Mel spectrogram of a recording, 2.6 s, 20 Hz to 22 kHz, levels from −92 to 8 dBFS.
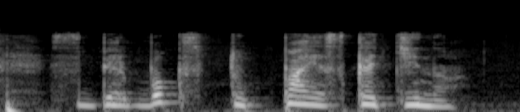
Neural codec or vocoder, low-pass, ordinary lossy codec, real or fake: codec, 16 kHz, 8 kbps, FreqCodec, larger model; 7.2 kHz; none; fake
